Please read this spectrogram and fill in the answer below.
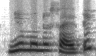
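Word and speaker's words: Pneumocystis: पी इज़ a silent निमोसाइटिक Carini.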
